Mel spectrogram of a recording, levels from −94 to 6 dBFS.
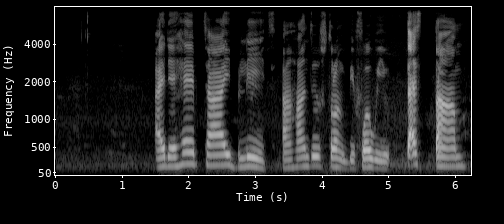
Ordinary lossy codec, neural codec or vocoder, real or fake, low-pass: none; none; real; 7.2 kHz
